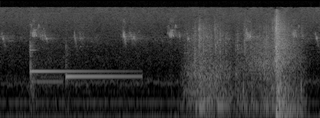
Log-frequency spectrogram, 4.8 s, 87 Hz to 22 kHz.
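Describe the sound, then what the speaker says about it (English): A doorbell chimes in the Persona 4 video game, two clear bell tones in quick succession, followed by softer rustling and a sharp knock-like thud near the end. "You hear the doorbell ringing."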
